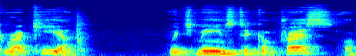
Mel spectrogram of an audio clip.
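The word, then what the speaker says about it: רקיע: The word used in the Hebrew to describe this firmament is pronounced, I think, rakia, which means to compress or pound out and stretch out this arc of heaven in thin metal sheets.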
